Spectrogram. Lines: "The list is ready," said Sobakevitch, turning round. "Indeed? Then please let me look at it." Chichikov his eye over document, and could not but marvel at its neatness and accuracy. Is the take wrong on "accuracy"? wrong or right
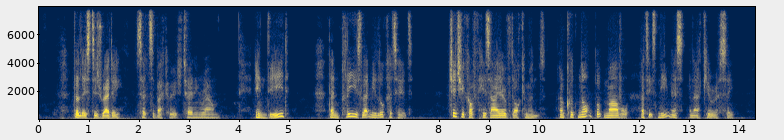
right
